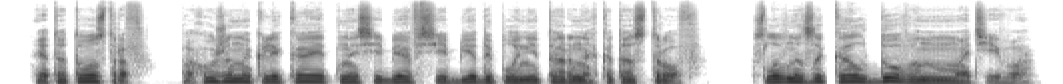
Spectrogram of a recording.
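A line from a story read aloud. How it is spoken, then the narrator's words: Cursing through clenched teeth. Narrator (Russian): выругался он сквозь зубы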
